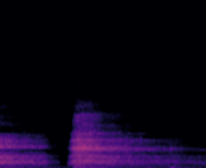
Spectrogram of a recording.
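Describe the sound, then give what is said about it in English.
One deep breath, an airy, rushing intake that starts suddenly after a brief quiet and then slowly fades, clearly audible on its own. “Because breathing might just remind you that you're not God and the very breath within your lungs is a gift.”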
